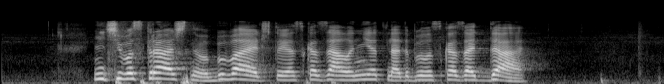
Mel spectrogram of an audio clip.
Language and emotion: Russian, positive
